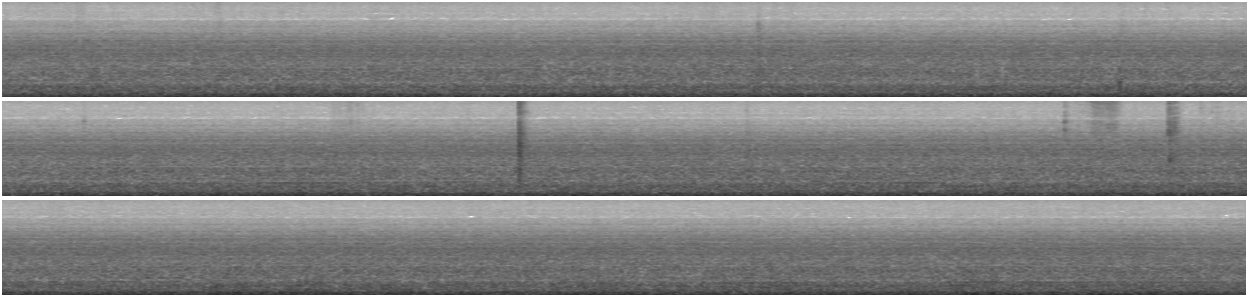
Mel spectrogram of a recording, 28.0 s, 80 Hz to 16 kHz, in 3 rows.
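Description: Interior noise of an E4 series double-decker Shinkansen car, heard from inside the car: a steady low rumble. A couple of faint clicks come about 13 and 18 seconds in.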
